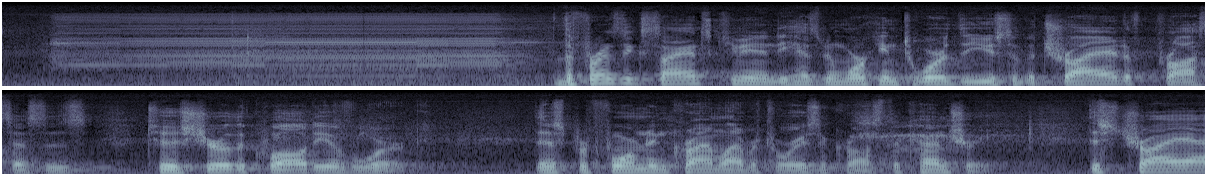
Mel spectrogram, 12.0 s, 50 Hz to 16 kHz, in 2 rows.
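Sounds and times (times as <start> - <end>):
electric buzzer: 0.2 - 2.8.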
